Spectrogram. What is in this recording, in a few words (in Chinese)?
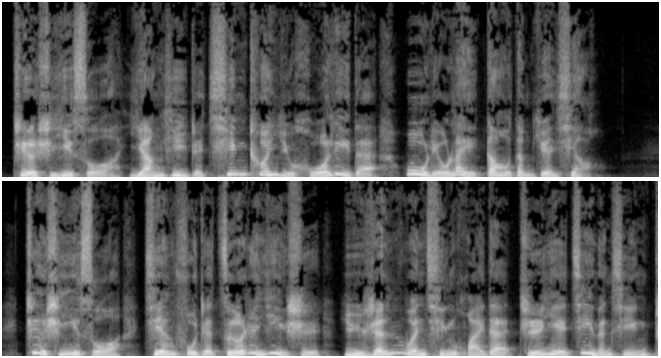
女 专题 职业技术学院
